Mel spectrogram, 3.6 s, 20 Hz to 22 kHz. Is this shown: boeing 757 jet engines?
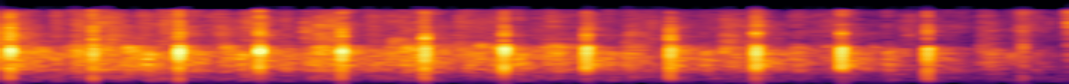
no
